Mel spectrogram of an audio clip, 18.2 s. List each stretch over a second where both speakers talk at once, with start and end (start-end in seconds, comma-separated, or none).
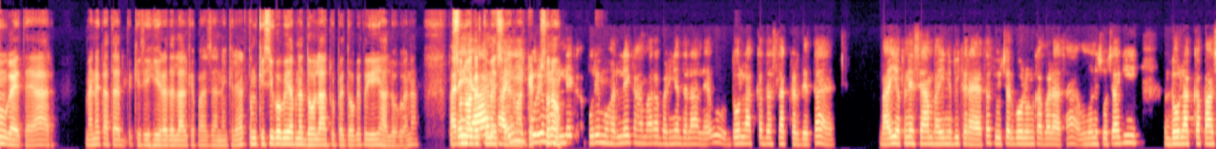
6.8-8.4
